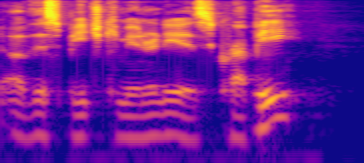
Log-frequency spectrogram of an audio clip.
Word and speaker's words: Krabi: Coming from my first podcast in Southeast Asia, I'm currently in Thailand, and I believe the proper pronunciation of this beach community is Krabi.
